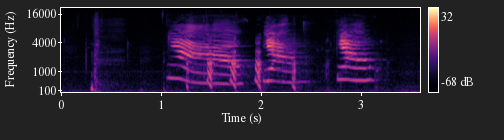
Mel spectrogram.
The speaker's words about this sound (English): That sounds like you're playing a cat sample through, like, a keyboard. So you're like saying Casio, it's not like, as good as I think it is. It's an excellent digitized sounding cat. It's actually pretty impressive.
